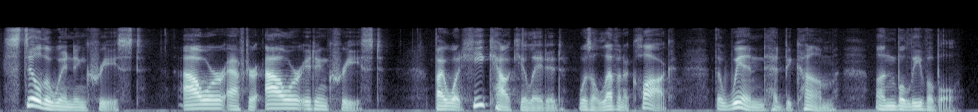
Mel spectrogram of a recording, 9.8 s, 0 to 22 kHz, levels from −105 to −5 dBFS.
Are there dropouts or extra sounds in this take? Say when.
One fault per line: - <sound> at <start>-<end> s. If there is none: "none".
none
